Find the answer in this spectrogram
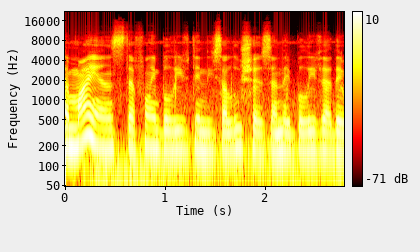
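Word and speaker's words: Aluxes: Aluches, it's spelled A-L-X. A ver, let's see. A-L-A-U-X-E-S. That's the plural.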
